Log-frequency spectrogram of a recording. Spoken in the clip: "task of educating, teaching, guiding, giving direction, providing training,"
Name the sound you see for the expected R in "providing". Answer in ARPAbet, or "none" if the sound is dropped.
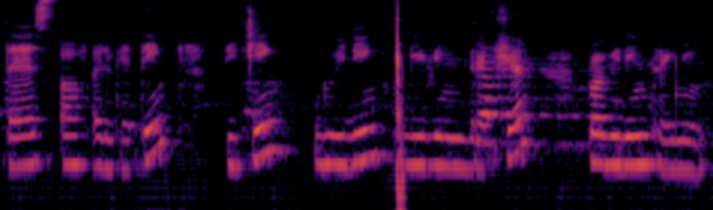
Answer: none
